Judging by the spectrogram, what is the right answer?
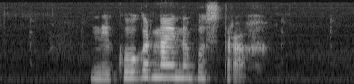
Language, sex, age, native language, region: Slovenian, female, 30-49, Slovenian, Southeast Slovenia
